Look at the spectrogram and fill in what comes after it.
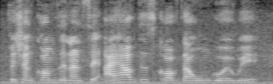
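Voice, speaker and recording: Noticeable background noise and audible room echo surround a woman speaking at a medium pitch with ordinary pitch variation. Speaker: clinician educator. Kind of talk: lecture. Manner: fast; emphatic.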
